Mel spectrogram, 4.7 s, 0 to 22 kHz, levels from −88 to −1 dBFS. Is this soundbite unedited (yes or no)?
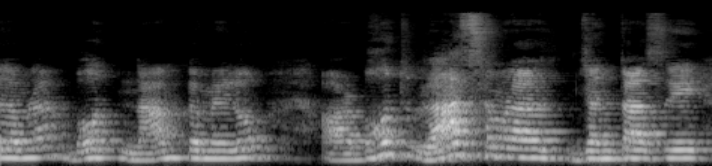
yes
